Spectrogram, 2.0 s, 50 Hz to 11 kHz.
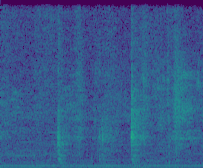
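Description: Quiet room tone with a faint steady hum and two faint clicks, about 0.6 s and 1.3 s in.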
